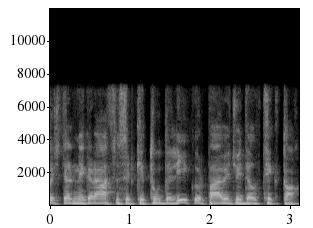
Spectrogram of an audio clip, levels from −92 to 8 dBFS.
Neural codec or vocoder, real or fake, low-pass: none; real; 7.2 kHz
